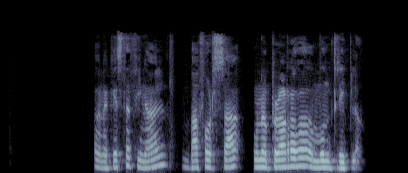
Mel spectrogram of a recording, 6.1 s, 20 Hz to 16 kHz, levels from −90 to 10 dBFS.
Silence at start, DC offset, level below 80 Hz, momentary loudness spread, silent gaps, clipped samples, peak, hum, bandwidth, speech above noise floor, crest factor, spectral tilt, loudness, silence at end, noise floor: 1.4 s; under 0.1%; -64 dBFS; 13 LU; none; under 0.1%; -6 dBFS; none; 8.2 kHz; over 68 dB; 18 dB; -6 dB/octave; -23 LUFS; 0.7 s; under -90 dBFS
